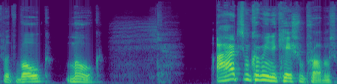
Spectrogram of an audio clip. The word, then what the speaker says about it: Moog: the Moog Messenger, or Moog. Rhymes with vogue. Just remember that. Rhymes with vogue, Moog.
